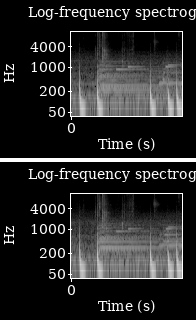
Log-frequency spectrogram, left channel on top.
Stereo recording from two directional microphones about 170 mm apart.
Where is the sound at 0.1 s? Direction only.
5° right (ahead or behind).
